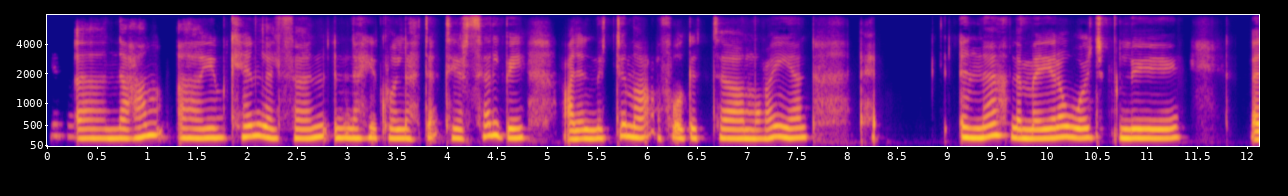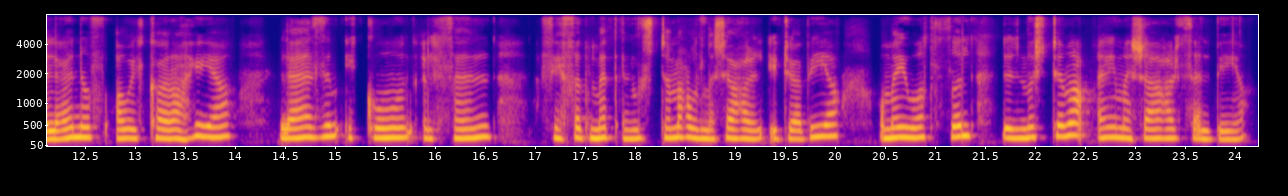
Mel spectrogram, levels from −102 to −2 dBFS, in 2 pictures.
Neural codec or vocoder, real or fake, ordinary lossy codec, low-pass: codec, 16 kHz, 4 kbps, X-Codec, HuBERT features, trained on balanced general audio; fake; none; none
